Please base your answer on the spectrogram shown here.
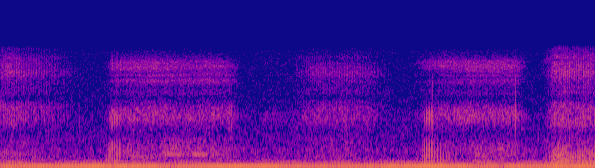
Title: Snoringe Baby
